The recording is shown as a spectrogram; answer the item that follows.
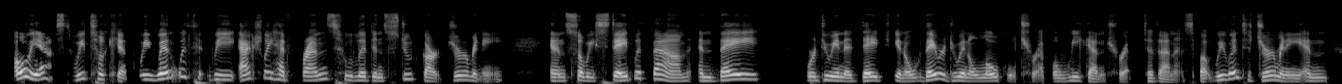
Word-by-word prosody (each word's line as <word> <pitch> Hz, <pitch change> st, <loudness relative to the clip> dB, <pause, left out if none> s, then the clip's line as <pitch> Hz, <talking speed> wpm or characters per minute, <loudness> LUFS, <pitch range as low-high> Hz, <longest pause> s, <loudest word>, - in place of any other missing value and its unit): Oh -, -, +8 dB
yes, 465 Hz, -, +3 dB
we 230 Hz, +7 st, -2 dB
took 240 Hz, -3 st, -3 dB
him; -, -, +1 dB
we 225 Hz, 0 st, +1 dB
went 255 Hz, +7 st, +6 dB
with 360 Hz, -2 st, -6 dB
we 215 Hz, -2 st, -2 dB
actually 280 Hz, +6 st, +1 dB
had 220 Hz, -6 st, -2 dB
friends 200 Hz, +7 st, +1 dB
who 205 Hz, -, -5 dB
lived 185 Hz, -1 st, -2 dB
in 170 Hz, -2 st, -1 dB
Stuttgart, 240 Hz, +9 st, -3 dB
Germany, 205 Hz, +1 st, -4 dB, 0.5 s
and 165 Hz, 0 st, 0 dB
so 195 Hz, -, +1 dB
we 175 Hz, -3 st, -4 dB
stayed 180 Hz, +3 st, +4 dB
with 285 Hz, -1 st, -4 dB
them 175 Hz, -10 st, +2 dB
and 165 Hz, -2 st, -3 dB
they 235 Hz, +4 st, +5 dB, 0.4 s
were 185 Hz, -, -2 dB
doing 185 Hz, -3 st, +1 dB
a 150 Hz, -, 0 dB
date, 175 Hz, +4 st, +2 dB
you -, -, +1 dB
know, 150 Hz, +2 st, -3 dB
they 195 Hz, +6 st, +7 dB
were 250 Hz, -, +1 dB
doing 180 Hz, -4 st, -1 dB
a -, -, -1 dB
local 155 Hz, +2 st, -3 dB
trip, -, -, -8 dB
a 145 Hz, -, -4 dB
weekend 175 Hz, +5 st, -5 dB
trip -, -, -7 dB
to -, -, -5 dB
Venice, -, -, -6 dB
but -, -, -4 dB
we 205 Hz, +3 st, +1 dB
went 265 Hz, +6 st, +3 dB
to 190 Hz, -, -13 dB
Germany 170 Hz, -6 st, -1 dB
and 160 Hz, -1 st, -5 dB
195 Hz, 215 wpm, -24 LUFS, 170-235 Hz, 0.5 s, Oh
